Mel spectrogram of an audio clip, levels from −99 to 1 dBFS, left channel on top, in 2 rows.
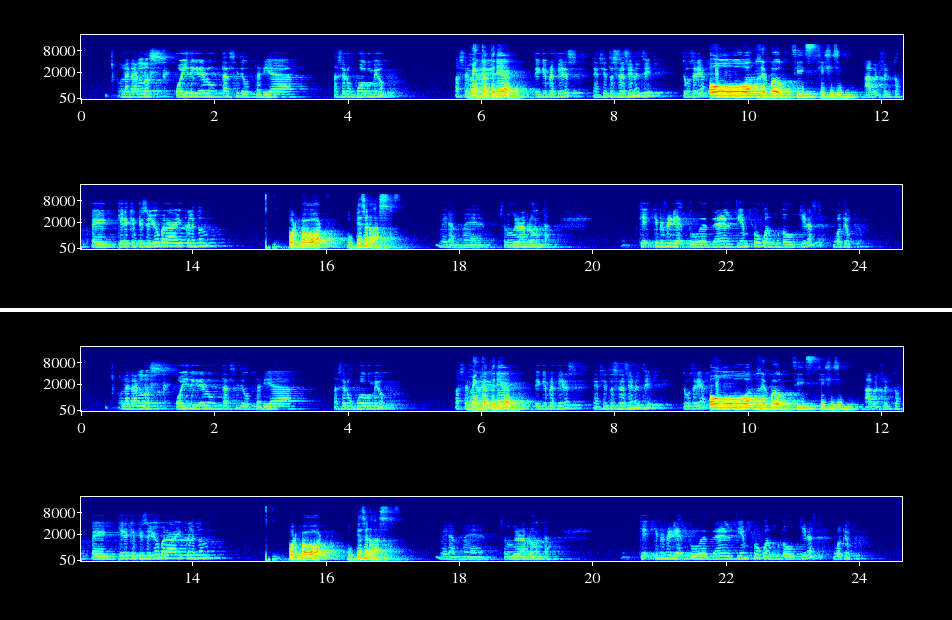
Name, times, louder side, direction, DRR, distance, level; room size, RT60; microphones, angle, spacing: voice 1, 0.5-3.2 3.8-4.6 5.6-6.2 6.8-8.6 9.0-9.4 11.8-14.3 17.7-18.4 18.7-19.9 20.4-23.9, left 2 dB, 45° left, 3 dB, 2.2 m, -45 dB
voice 2, 5.8-6.5 9.4-11.5 15.5-16.0 16.3-16.9, left 2 dB, 80° left, 5 dB, 3.7 m, -28 dB
26.5 x 22.5 x 9.5 m, 0.74 s
head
